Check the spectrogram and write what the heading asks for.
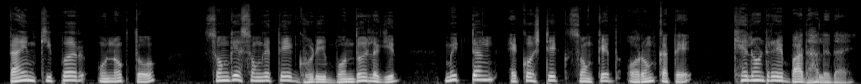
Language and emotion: Santali, neutral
